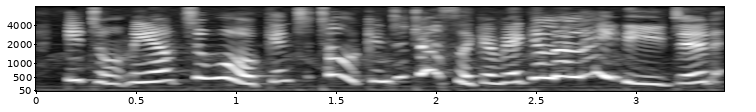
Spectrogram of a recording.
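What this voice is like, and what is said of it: Cockney English accent. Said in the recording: “So I started out Cockney.”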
